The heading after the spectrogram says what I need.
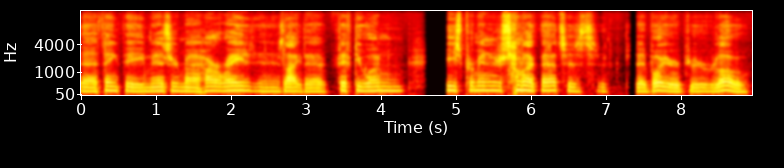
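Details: Adult man with Parkinson's disease for a little over 10 years, treated with deep brain stimulation since 2017, who says his voice has gone down and is less clear than years earlier; hypokinetic dysarthria.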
